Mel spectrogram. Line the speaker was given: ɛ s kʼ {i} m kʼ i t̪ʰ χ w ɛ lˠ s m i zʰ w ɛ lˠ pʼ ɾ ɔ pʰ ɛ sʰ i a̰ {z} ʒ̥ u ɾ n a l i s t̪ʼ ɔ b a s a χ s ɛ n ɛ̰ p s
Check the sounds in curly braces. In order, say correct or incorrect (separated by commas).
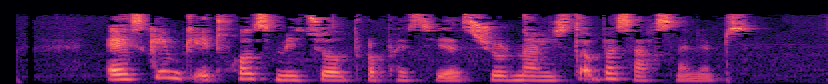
correct, incorrect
